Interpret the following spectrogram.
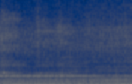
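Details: Excavator: steady high squeal over low engine rumble from a dry, ungreased pivot pin whose grease nipple is broken off.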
